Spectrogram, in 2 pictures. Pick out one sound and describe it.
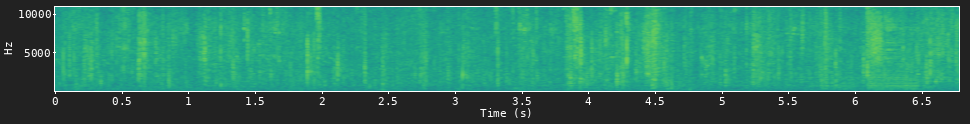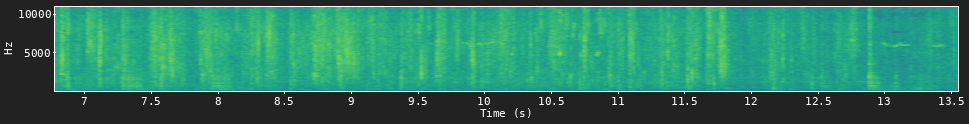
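Many footsteps shuffle along together.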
